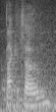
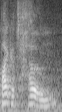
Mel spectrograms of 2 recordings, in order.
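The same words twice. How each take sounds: First: The h at the start of home is dropped. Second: The h at the start of home is pronounced. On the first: "H dropping" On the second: "Not back at home"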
